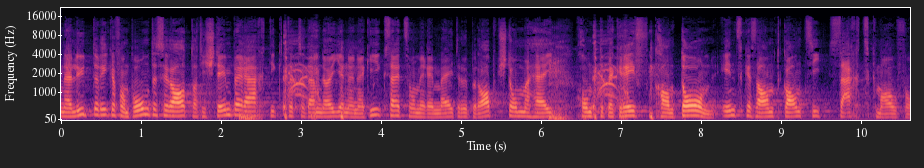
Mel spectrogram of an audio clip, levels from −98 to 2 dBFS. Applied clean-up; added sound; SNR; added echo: none; Cough; 11 dB; none.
